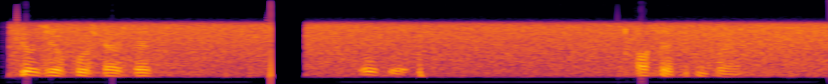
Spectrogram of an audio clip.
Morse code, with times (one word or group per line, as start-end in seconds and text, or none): none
